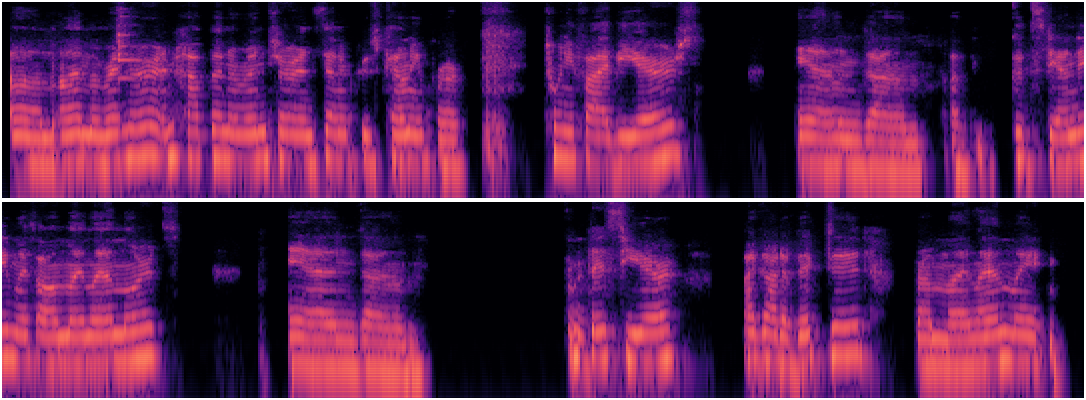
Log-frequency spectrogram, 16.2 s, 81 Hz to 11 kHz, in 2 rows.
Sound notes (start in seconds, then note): 4.5 sniffs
